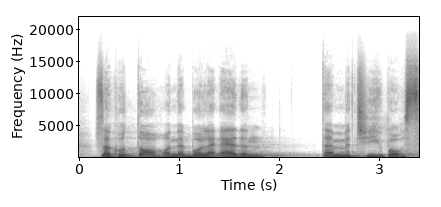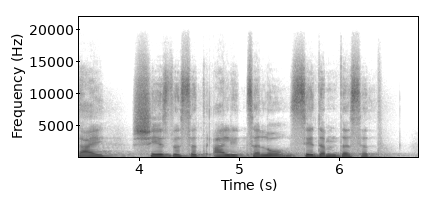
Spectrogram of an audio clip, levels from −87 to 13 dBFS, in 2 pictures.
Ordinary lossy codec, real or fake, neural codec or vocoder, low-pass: none; fake; autoencoder, 48 kHz, 32 numbers a frame, DAC-VAE, trained on Japanese speech; 19.8 kHz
